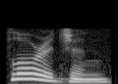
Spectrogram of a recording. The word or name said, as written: florigen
